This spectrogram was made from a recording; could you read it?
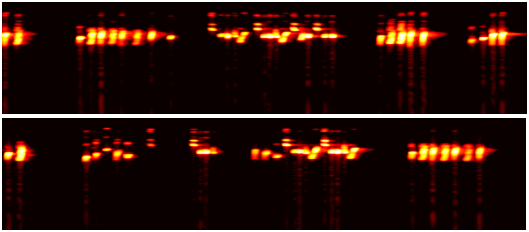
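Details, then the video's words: Chirping female European goldfinch encouraging males to sing and breed, near-continuous bursts of rapid, buzzy twittering trills lasting about a second each, repeated with brief gaps over ten seconds, no other sounds. "بتبتة انثى الحسون لتحفيز الذكور على التغريد و التزاوج"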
